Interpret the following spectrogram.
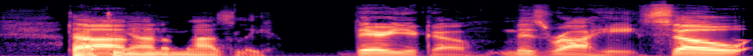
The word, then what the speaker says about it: Tatiana Maslany: I cannot pronounce her name. Tatiana Maslany.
